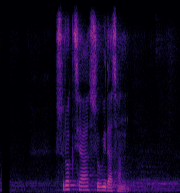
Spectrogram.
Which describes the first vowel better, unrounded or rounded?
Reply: rounded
